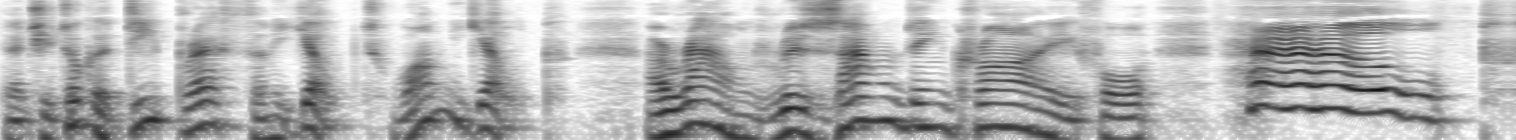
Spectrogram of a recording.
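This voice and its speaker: Guy reading a rhyming kids story, super animated, takes his time, kinda theatrical. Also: on the high side, takes it slowly. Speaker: narrator, reader of children's poems. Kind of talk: scripted rhyming storybook narration.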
